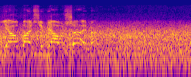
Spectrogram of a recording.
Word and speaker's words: Yahweh: Now, when you go into the Hebrew, you find out that the name of the Most High is Yahweh.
